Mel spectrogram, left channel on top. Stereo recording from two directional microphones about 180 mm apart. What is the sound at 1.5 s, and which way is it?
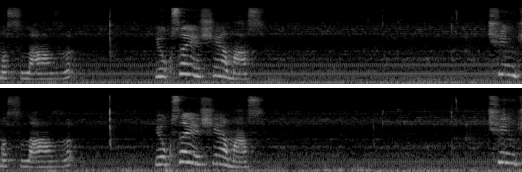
Speech, 25° right (ahead or behind).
